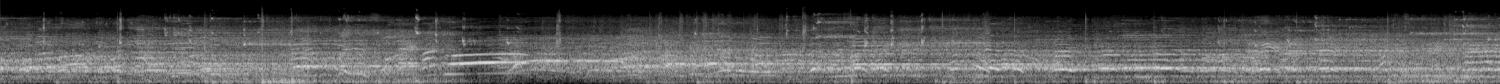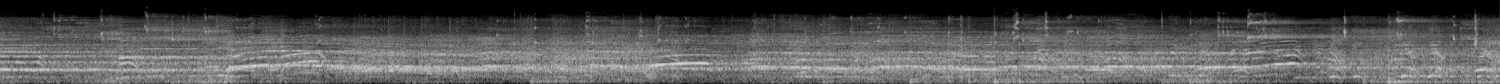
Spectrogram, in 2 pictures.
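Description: Basketball dribbled on a hardwood gym floor, with players and onlookers calling out throughout, echoing in a large hall.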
